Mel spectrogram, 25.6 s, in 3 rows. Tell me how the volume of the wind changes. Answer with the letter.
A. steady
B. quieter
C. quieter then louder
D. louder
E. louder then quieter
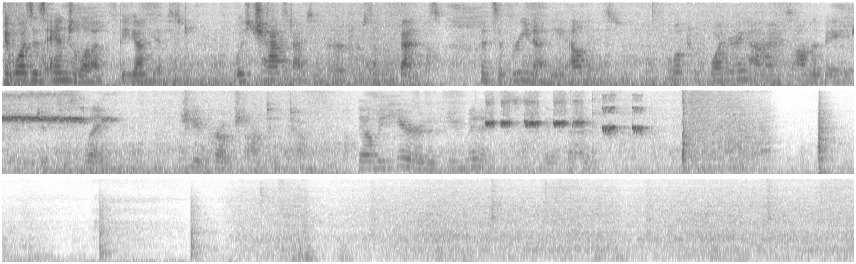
B.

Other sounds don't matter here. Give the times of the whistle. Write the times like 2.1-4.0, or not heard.
8.4-9.7, 13.3-14.9.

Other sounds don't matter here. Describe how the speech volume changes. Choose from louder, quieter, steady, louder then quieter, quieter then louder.
quieter.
